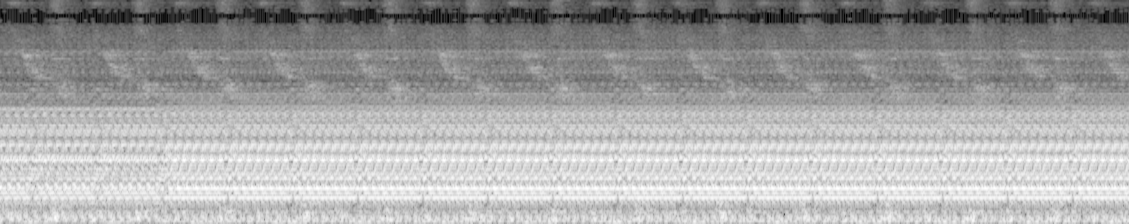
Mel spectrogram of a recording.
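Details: MRI scanner acoustic noise inside the scan room during a tibia/fibula (lower-leg) test scan with a GE high-definition lower-extremity coil, in a controlled environment: a steady, loud droning hum with fast, regular mechanical pulsing.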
